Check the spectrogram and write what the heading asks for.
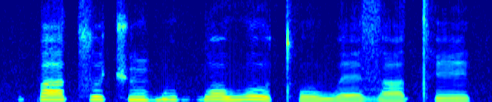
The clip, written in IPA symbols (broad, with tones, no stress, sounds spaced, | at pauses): p a˦ t͡s ʊ˦ t͡ʃ ũ˦ ɓ u˦ ɡ͡b ɔ˦ w o˦˨ tʰ o˨ w ɛ˨ z a˨ tʰ e˦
